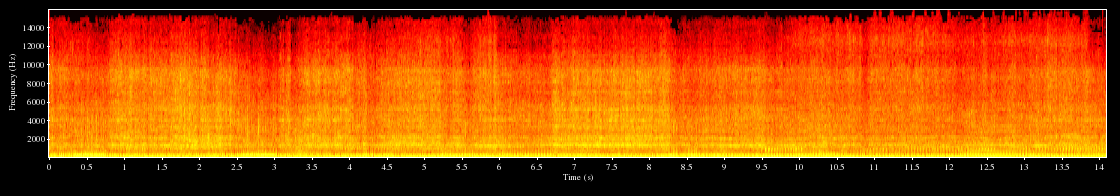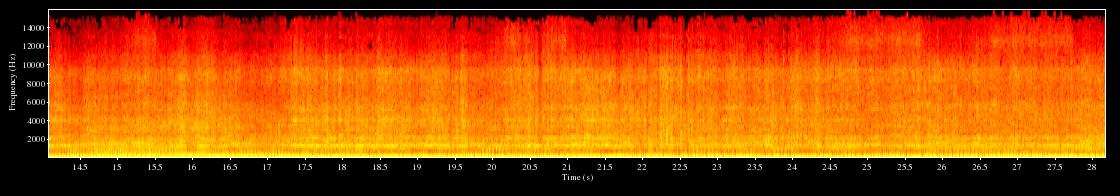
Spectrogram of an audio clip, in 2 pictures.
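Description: Engine of an SSR 110 pit bike, a small air-cooled single-cylinder four-stroke, running while riding. The engine pitch rises and falls again and again as the throttle is worked, most plainly in the middle stretch.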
